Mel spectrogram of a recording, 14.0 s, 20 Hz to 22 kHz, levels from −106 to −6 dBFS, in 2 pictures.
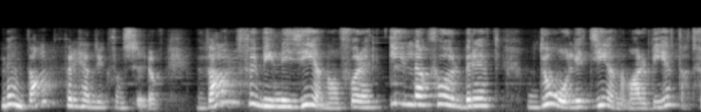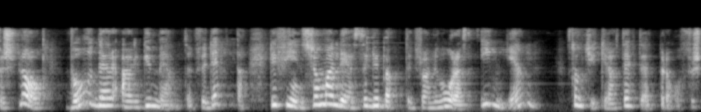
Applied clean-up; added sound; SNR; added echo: neural mask model DeepFilterNet 3.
